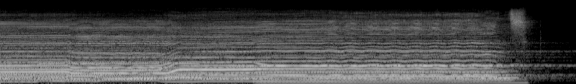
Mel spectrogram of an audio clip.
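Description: Song with held sung notes in harmony, a deep bass note joining about halfway through; the music stops abruptly near the end.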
